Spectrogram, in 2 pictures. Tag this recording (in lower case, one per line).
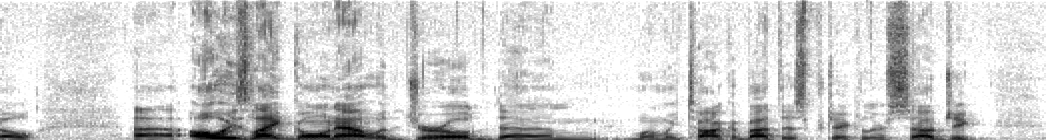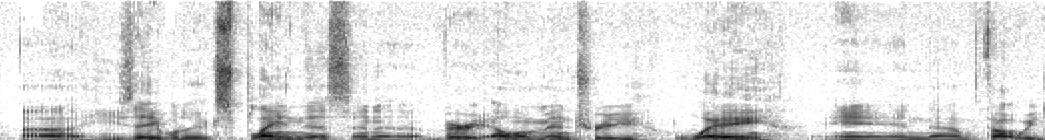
speech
